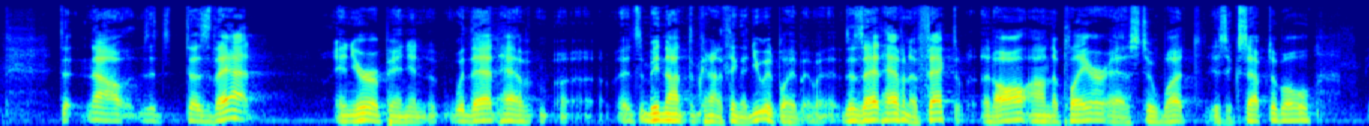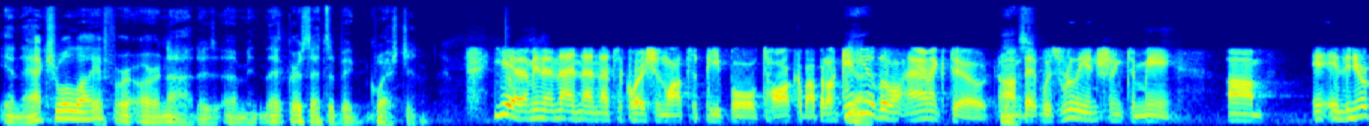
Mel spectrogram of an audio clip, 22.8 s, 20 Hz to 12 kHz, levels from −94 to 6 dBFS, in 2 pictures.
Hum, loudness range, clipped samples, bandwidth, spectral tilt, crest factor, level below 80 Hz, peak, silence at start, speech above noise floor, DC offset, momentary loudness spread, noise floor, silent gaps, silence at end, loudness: none; 6 LU; under 0.1%; 11 kHz; -5.5 dB/octave; 20 dB; -66 dBFS; -12 dBFS; 0.5 s; 36 dB; under 0.1%; 15 LU; -67 dBFS; none; 0 s; -31 LUFS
